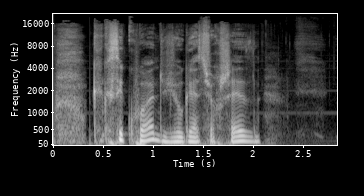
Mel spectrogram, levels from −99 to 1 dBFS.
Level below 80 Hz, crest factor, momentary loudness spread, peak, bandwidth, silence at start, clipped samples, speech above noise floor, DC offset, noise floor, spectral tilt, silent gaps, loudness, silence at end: -40 dBFS; 20 dB; 11 LU; -2 dBFS; 18 kHz; 0 s; under 0.1%; 37 dB; under 0.1%; -57 dBFS; -5 dB/octave; none; -21 LUFS; 0.75 s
